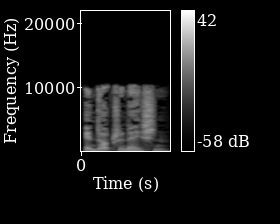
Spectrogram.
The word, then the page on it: indoctrination: anglais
